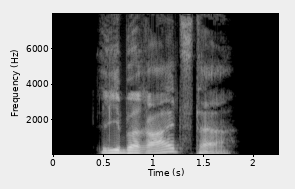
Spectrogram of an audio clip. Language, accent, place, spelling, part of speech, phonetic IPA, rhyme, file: German, Germany, Berlin, liberalster, adjective, [libeˈʁaːlstɐ], -aːlstɐ, De-liberalster.ogg
- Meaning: inflection of liberal: 1. strong/mixed nominative masculine singular superlative degree 2. strong genitive/dative feminine singular superlative degree 3. strong genitive plural superlative degree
